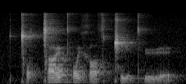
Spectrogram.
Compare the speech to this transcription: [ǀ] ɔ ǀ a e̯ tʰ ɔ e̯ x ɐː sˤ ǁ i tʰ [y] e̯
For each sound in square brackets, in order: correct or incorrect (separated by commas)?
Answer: correct, correct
